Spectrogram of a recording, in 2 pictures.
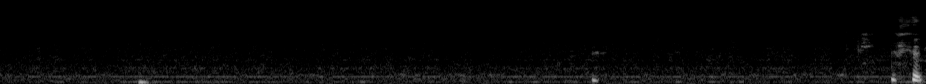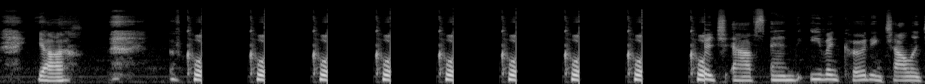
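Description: In this speech recording, from 11.27 s to 16.31 s a 165 ms fragment repeats eight times, each followed by about 464 ms of dead digital silence, a steady 629 ms cycle, before playback resumes at "apps and". This stutter with silent gaps is likely a stalled stream replaying its last buffer, with the intervening audio lost.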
